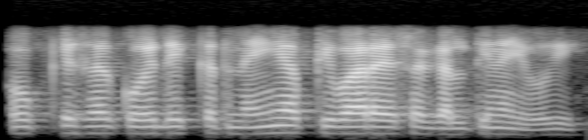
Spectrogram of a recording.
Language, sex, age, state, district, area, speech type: Hindi, male, 18-30, Rajasthan, Bharatpur, rural, conversation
